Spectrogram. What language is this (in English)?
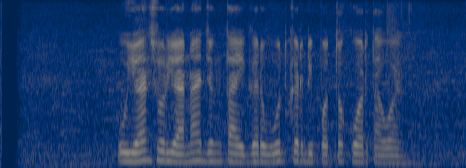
Sundanese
